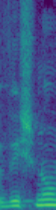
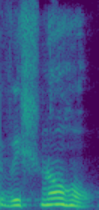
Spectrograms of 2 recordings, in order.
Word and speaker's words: विष्णोः: देखिए विष्णु में एक गुण संधि हुई है, तो यहाँ पर हो गया है विष्णोः। विष्णु तो है, बाद में जो विसर्ग है उसका भी उच्चारण सही प्रकार से होना चाहिए, तो विष्णोः।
